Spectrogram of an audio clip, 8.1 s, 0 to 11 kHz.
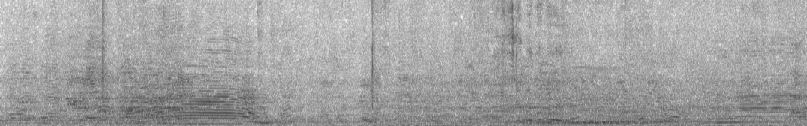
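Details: Lowing from Friesian and crossbred bull calves in a busy Raniganj cattle market, Dinajpur, Bangladesh, on 20 March 2025; several overlapping moos sound over the hubbub, with traders' voices and a passing vehicle.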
